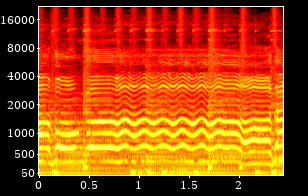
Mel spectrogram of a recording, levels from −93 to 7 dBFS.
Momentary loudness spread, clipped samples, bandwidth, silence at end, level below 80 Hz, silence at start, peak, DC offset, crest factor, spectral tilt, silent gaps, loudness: 2 LU; under 0.1%; over 20 kHz; 0 s; -22 dBFS; 0 s; 0 dBFS; 0.5%; 8 dB; -4.5 dB/octave; none; -9 LUFS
